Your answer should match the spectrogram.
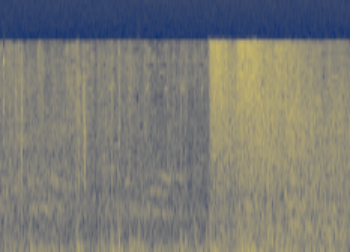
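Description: Musket volleys from massed soldiers in Assassin's Creed III, cracking shots that build into a denser, louder burst of gunfire midway, with shouted orders and voices mixed in.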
